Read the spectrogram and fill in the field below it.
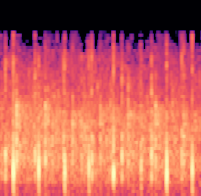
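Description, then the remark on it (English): Audience applause for people who have just prayed to follow Jesus that night, with distinct, fairly sparse claps in an uneven rhythm, moderately loud, over a soft wash of crowd noise with no voices. “Let's have a hand for those people who made that choice tonight.”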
